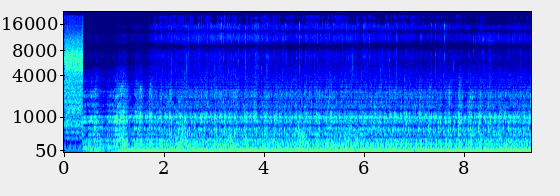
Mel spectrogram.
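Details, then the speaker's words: Volvo Penta TAMD 71B marine engines in a partially sunk boat, first start after standing unrun for 10 years: steady, even low rumble with no popping or coughing, smooth healthy idle; expected popping but sounds really good, pressure good. Normal idle. "That sounds mint. That sounds really good."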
